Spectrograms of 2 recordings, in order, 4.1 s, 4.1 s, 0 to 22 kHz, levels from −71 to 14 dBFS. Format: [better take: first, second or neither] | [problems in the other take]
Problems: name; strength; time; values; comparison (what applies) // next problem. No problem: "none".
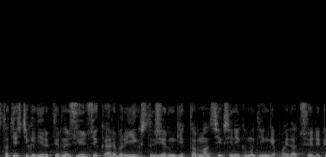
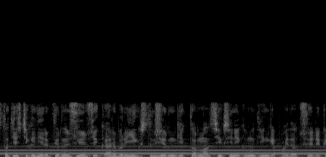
first | background sound (Wind instrument, woodwind instrument); 8 dB below the speech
